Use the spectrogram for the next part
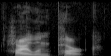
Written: Highland Park

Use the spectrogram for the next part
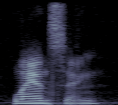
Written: Lansing

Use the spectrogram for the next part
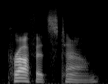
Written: Prophetstown

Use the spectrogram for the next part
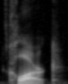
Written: clark

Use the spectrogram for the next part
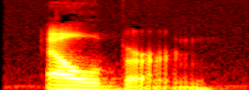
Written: Elburn

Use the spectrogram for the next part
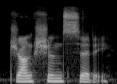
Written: Junction City

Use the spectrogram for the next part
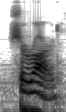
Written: Sherrard

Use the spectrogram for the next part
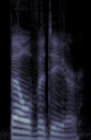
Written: belvidere

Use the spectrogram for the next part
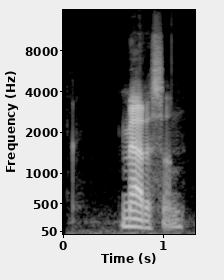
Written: Madison

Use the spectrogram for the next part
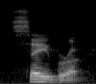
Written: Saybrook

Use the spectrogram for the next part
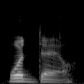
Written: Wood Dale

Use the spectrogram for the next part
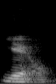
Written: Yale

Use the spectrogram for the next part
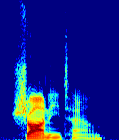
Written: Shawneetown

